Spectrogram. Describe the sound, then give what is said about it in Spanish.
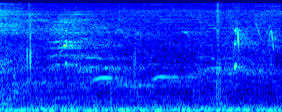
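Helmeted guinea fowl in Africa give scattered short, chirping calls over a steady low rumble of outdoor background noise, with no talking. “estos pájaros se, llama el, se llaman African Guinea Falls.”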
